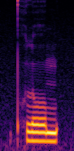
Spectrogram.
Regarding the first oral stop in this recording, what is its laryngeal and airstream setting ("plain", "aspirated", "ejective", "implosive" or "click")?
aspirated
